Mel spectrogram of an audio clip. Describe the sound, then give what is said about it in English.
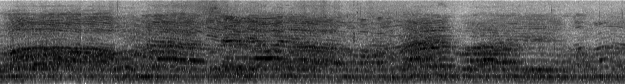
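An audience loudly recites salawat together, many voices chanting in unison as one dense, sustained wash of sound that swells and dips slightly without pause. “I want you all to recite one loud salawat.”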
